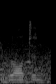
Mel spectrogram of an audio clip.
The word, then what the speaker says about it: Rodden: his mum and dad, and it's Rodden, and I got the pronunciation wrong on a former commentary, and Mum wasn't particularly happy for her boy, so it's Rodden.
